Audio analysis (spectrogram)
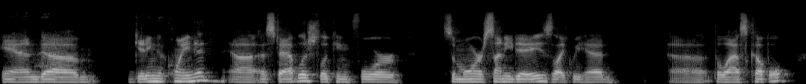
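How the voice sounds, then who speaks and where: A man, the new director, casually introducing himself with a friendly, relaxed manner and lots of fillers, over a video call. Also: medium pitch, measured pace, creaky. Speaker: new director of board services.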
